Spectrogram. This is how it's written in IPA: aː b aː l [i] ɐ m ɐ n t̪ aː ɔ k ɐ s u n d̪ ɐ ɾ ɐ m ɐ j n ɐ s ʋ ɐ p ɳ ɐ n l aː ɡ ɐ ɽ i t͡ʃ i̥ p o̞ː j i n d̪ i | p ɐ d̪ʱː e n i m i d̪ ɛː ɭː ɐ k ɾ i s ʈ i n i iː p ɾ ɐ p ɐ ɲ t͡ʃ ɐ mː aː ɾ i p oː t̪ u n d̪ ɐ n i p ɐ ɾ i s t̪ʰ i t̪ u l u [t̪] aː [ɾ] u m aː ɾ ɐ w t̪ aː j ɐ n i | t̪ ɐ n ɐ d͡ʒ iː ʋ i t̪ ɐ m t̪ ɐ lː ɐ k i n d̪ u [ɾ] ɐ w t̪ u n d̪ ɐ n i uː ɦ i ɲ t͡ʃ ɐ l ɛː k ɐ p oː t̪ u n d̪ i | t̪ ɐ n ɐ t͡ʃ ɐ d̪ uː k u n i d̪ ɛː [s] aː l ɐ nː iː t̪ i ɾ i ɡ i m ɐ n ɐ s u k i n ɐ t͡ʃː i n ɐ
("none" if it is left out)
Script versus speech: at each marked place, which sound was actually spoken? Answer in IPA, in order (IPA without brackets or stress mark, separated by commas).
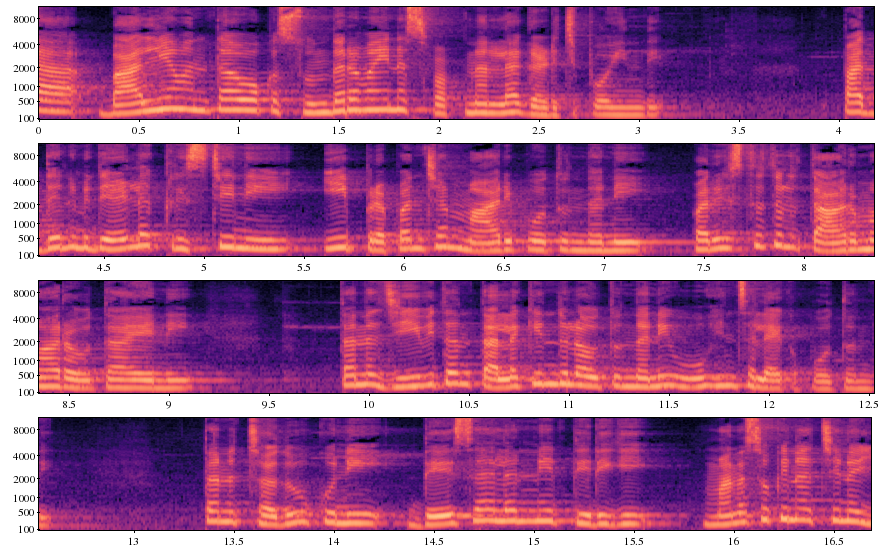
j, t̪, ɾ, l, ʃ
